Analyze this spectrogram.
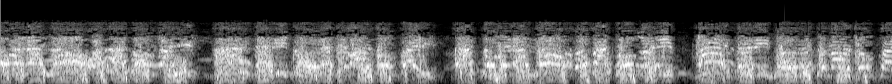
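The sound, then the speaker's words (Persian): A crowd of students at the University of Mazandaran cheers and chants anti-government slogans loudly and continuously as pictures of Mahmoud Ahmadinejad are pulled down from the university walls, voices overlapping in a dense roar with rhythmic bursts, briefly dipping in volume a few times before surging again. “دانشگاهی که اعتراضات ضد حکومتی در آن به پایین کشیدن عکس‌های محمود احمدی نژاد از دیوارهای دانشگاه در میان تشویق و شعارهای ضد حکومتی دانشجویان کشیده شد.”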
